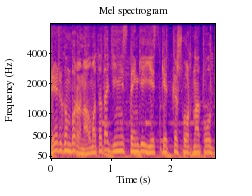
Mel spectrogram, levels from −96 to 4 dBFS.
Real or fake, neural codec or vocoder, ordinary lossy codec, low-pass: real; none; none; none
